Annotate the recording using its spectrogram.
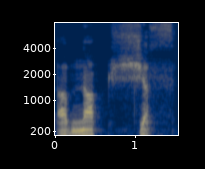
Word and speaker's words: obnoxious: Or obnox, again, the K sound, obnoxious, the obnoxious man, the obnoxious letter, the obnoxious person, okay? Obnoxious, okay?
